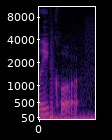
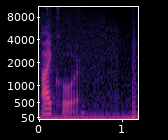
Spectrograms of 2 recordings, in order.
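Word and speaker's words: ichor: fill it with magical ecore that's pronounced i-core oh choose your eye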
